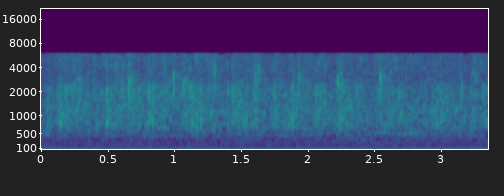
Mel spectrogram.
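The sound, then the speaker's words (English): A crowd claps their hands for the pastors from the Bread of Life Cathedral in steady, dense applause that holds at an even level for a few seconds, many overlapping claps blending into a continuous patter with no voices speaking. “The pastors from the Bread of Life Cathedral, clap your hands for them.”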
